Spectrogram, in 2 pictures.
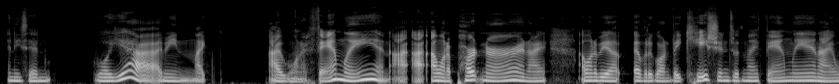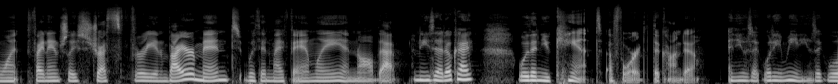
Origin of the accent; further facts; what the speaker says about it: Tennessee, United States; also born or lived in Virginia; I remember when I moved from Virginia in second grade to Tennessee, I had never experienced somebody saying yes, ma'am or no, ma'am.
